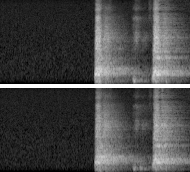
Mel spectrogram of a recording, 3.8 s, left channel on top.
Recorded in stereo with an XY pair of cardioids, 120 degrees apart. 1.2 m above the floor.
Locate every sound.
1.9 s a dog barking: 45° left, 6 m; by 3.4 s 35° left, 6.5 m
